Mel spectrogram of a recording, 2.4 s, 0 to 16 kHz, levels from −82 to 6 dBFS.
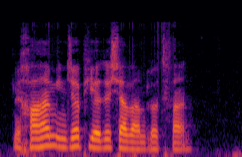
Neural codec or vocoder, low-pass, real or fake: none; 9.9 kHz; real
